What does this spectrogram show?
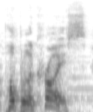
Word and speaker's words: Popolocrois: me I guess I'm been saying it wrong Pop La cro okay well as a matter let's begin a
